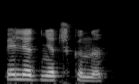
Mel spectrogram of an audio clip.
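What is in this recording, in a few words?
"пельӧд нетшкыны", Komi, female; audio dict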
